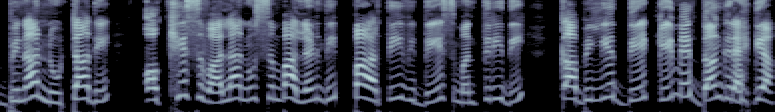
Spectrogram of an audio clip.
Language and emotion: Punjabi, surprised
